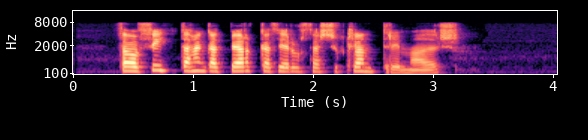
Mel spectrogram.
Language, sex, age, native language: Icelandic, female, 20-29, Icelandic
